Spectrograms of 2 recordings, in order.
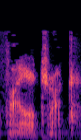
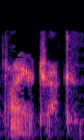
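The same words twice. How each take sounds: First: Said in the usual way. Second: "fire truck" whispered low on the breath; breathy whisper. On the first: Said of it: "how much meaning could that have". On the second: Shown as a demonstration. Host shows listeners a heartfelt way to say it, whispered. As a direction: breathe "fire truck" out softly and intimately, as if from the soul. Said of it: "As if I wanted to communicate to you".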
